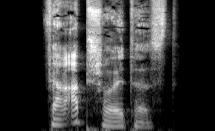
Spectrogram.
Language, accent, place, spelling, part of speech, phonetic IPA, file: German, Germany, Berlin, verabscheutest, verb, [fɛɐ̯ˈʔapʃɔɪ̯təst], De-verabscheutest.ogg
- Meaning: inflection of verabscheuen: 1. second-person singular preterite 2. second-person singular subjunctive II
